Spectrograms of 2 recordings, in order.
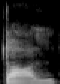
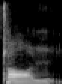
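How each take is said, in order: First: The vowel is an open 'ah' sound. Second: The vowel is a rounded 'aw' sound. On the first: The speaker calls it wrong. "No, it's not tall" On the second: The speaker calls it right. "It's tall, tall. O, O sound"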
